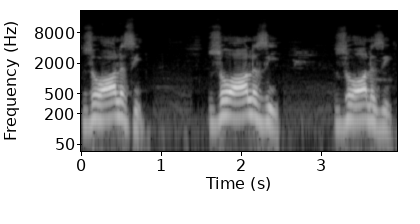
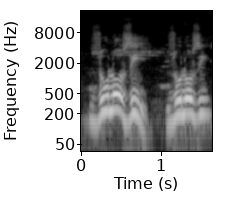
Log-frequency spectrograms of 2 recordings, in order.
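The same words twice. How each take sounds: First: "ज़ूऑलॉजी" as zo-AWL-uh-ji, swelling on AWL; correct zoology. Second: "जूलॉजी" opening zoo-lo, oo as in zoo; mispronounced zoology. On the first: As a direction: punch the second syllable of "ज़ूऑलॉजी", zo-AWL-uh-ji. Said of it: "जबकि होना चाहिए". ("ज़ूऑलॉजी" का सही उच्चारण, ज़ो-ऑल-जी, "ऑल" पर ज़ोर) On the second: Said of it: "student भी बोल देते हैं जूलॉजी". ("जूलॉजी" का गलत उच्चारण, ज़ू-लो-जी) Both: Shown as a demonstration.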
